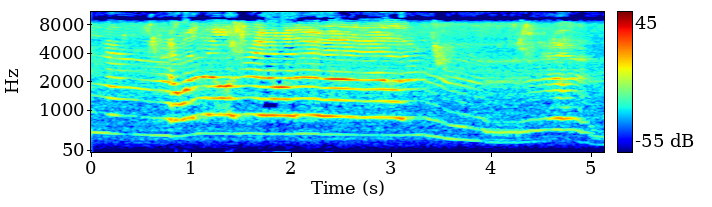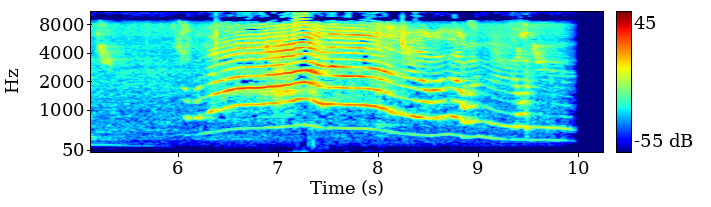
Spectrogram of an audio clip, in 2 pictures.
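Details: Domestic cat described as possessive and devilish, caterwauling in long tonal yowls that dip low in the middle and then swell into a louder rising-and-falling howl that trails off.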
